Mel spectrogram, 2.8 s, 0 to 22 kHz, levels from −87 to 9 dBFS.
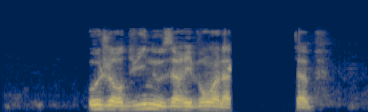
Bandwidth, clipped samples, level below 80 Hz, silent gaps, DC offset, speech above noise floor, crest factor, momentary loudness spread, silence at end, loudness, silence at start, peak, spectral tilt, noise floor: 7.8 kHz; under 0.1%; -62 dBFS; none; under 0.1%; 40 dB; 16 dB; 10 LU; 0.4 s; -18 LUFS; 0.7 s; -4 dBFS; -6 dB/octave; -56 dBFS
